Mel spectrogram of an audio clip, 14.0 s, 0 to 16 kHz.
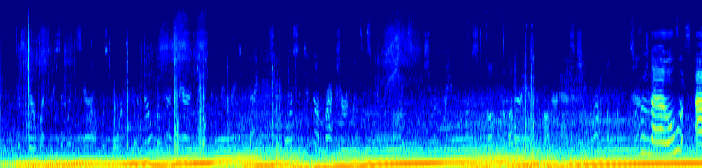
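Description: A 2018 Honda Civic Si driving, its low engine drone and road rumble steady and close throughout, with smooth gear changes marked by rising and falling pitch and a voice speaking over it in places.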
